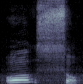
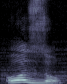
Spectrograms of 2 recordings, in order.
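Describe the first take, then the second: First: The middle consonant is a hissing S sound. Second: The middle consonant is a buzzing Z sound. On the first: The speaker calls it right. "com dois S's, para ter o som de S" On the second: The speaker calls it wrong. "se tivesse um S só"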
